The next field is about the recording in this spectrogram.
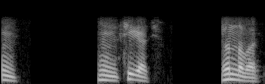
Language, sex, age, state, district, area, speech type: Bengali, male, 30-45, West Bengal, Jhargram, rural, conversation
